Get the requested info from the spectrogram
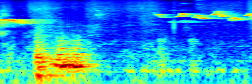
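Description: Ultramarine grosbeak song: a short run of clear, high, warbled whistles that shift in pitch. A low thumping rumble sounds near the start.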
